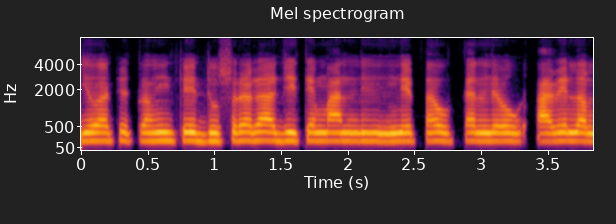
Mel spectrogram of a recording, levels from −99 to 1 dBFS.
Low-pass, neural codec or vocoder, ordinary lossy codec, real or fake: none; codec, 16 kHz, 1 kbps, FunCodec, trained on Chinese and English, 50 frames a second; none; fake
